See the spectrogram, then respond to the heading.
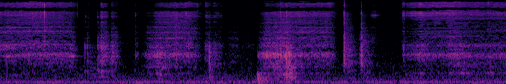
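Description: The bristles of a small paintbrush brush across a large, white, solid styrofoam wreath ring resting on a table. The result is soft, quiet scratchy rubbing strokes with a bright hiss, rising and falling in waves over a steady low background.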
